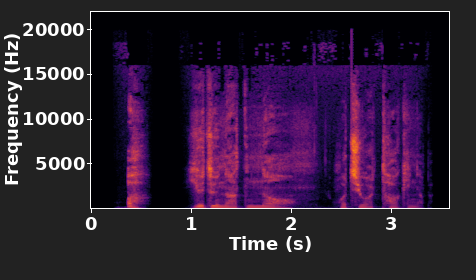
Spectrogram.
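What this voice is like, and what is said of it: Put-on character accent. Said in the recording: “I gotta fucking figure out this accent.”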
